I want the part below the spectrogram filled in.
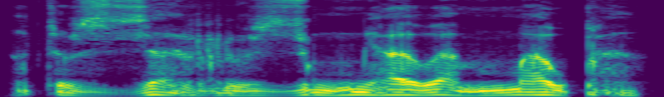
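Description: Mężczyzna czyta, grając zgorzkniałego, pogardliwego sierżanta, który burczy pod nosem i wykrzykuje rozkazy. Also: male voice, rumbling low, takes it slowly, a bit bright, slightly rough, no echo, clean studio sound, heavily acted. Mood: sneering. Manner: grumbling, scornful. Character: bitter resentful male sergeant, sneering.

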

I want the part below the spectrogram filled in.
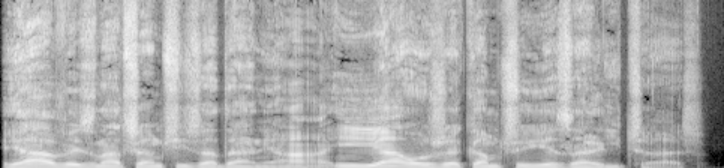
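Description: Grim old-school sword master, curt and bossy, gravelly low voice, man reading him. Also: very animated, slow, darkish tone, dry recording, studio quality, heavily acted. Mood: stern. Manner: curt, commanding. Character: grim stern male fencing master.

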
